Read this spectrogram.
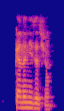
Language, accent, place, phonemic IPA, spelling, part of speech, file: French, France, Lyon, /ka.nɔ.ni.za.sjɔ̃/, canonisation, noun, LL-Q150 (fra)-canonisation.wav
- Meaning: canonization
